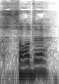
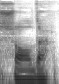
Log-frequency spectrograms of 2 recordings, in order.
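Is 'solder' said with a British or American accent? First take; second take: American; British. First: It is said the American way, without an L. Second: It is said the British way, with an L.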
